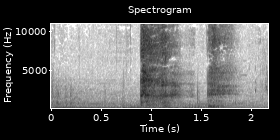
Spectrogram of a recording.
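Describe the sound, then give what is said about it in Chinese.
A light, restrained cough from a male police leader in a crime audio drama. Two short, breathy bursts come in quick succession over a steady low background tone. “高栋轻咳了一声，说道：”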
